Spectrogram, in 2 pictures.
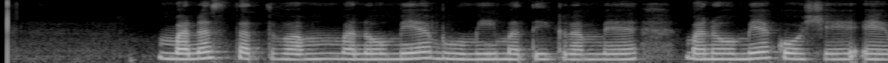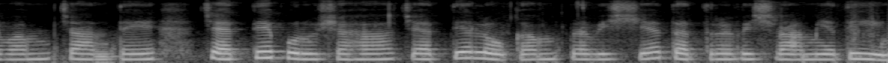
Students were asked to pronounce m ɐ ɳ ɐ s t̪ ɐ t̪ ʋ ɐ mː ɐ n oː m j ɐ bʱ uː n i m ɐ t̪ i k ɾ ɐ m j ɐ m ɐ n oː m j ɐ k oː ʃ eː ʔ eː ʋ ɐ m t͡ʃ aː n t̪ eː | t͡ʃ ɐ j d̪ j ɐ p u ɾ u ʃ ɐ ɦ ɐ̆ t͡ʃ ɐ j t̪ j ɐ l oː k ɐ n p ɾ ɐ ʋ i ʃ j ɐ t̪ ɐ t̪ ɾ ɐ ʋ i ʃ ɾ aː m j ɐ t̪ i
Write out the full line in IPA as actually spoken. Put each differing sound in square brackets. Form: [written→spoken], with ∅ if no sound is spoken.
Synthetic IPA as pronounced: m ɐ [ɳ→n] ɐ s t̪ ɐ t̪ ʋ ɐ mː ɐ n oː m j ɐ bʱ uː [n→m] i m ɐ t̪ i k ɾ ɐ m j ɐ m ɐ n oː m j ɐ k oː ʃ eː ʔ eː ʋ ɐ m t͡ʃ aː n t̪ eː | t͡ʃ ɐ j [d̪→t̪] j ɐ p u ɾ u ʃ ɐ ɦ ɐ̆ t͡ʃ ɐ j t̪ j ɐ l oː k ɐ [n→m] p ɾ ɐ ʋ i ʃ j ɐ t̪ ɐ t̪ ɾ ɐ ʋ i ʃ ɾ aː m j ɐ t̪ i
